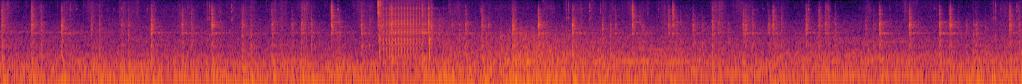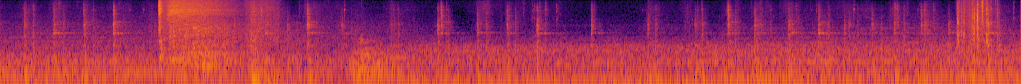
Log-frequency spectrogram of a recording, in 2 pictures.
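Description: Footsteps thud steadily on a metal floor.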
